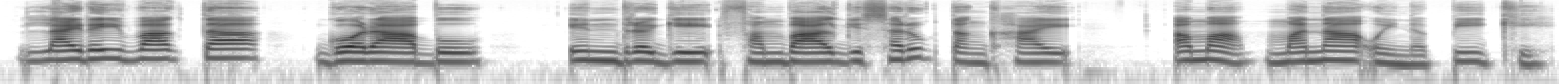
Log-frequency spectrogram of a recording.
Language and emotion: Manipuri, neutral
